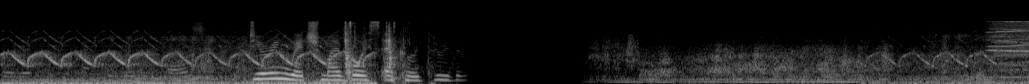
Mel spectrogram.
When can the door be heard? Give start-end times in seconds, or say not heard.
3.4-4.1.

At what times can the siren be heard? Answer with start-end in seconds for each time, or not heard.
0.0-3.8, 8.6-10.2.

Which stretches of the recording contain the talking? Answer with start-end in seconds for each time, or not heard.
0.0-4.6.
